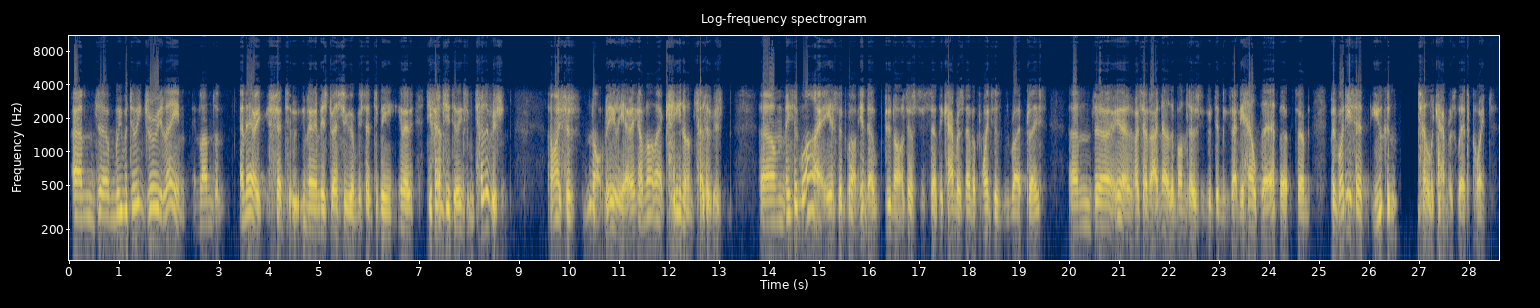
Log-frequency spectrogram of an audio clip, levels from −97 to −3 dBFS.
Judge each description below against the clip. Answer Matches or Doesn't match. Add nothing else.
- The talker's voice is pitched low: Doesn't match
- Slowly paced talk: Doesn't match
